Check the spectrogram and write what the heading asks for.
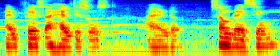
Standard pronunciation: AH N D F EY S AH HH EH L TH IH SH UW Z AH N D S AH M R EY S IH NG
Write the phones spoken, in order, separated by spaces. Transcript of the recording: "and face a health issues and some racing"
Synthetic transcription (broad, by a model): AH N D F EY S AH HH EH L T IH S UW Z AH N D S AH M R EY S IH NG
